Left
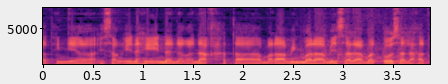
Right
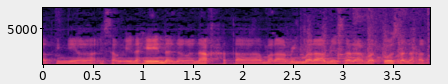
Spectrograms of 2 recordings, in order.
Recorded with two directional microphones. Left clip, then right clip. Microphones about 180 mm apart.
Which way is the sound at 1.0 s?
20° left (ahead or behind).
